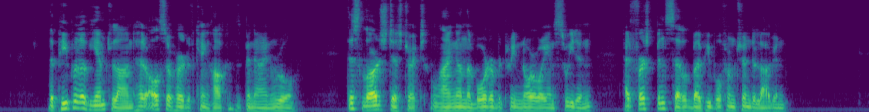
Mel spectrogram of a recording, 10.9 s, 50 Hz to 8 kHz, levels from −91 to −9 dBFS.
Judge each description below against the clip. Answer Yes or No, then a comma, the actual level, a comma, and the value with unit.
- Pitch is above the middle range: No, very low, 95 Hz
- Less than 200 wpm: Yes, average, 170 wpm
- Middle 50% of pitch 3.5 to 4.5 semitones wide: Yes, average, 3.9 semitones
